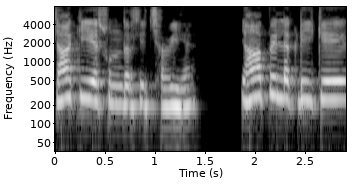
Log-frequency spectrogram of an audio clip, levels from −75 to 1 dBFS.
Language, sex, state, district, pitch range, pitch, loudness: Hindi, male, Uttarakhand, Uttarkashi, 200-250 Hz, 240 Hz, -16 LUFS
